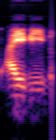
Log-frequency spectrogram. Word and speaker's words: IVI: The company's name is actually pronounced Ivy, but the domain is IVI.TV.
